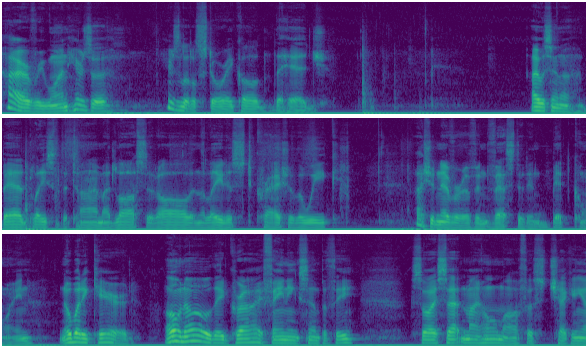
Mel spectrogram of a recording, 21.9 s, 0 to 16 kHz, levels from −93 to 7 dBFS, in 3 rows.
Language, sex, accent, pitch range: English, male, American, 90-120 Hz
